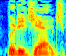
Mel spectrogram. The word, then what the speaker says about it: Buttigieg: I think people are watching Paul Buttigieg, if I pronounce that correctly. – Buttigieg, but that's okay.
